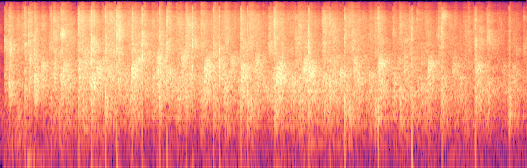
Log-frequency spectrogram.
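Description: An audience at a biodefense strategy seminar claps steadily throughout, a dense, continuous wash of applause with no voices.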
